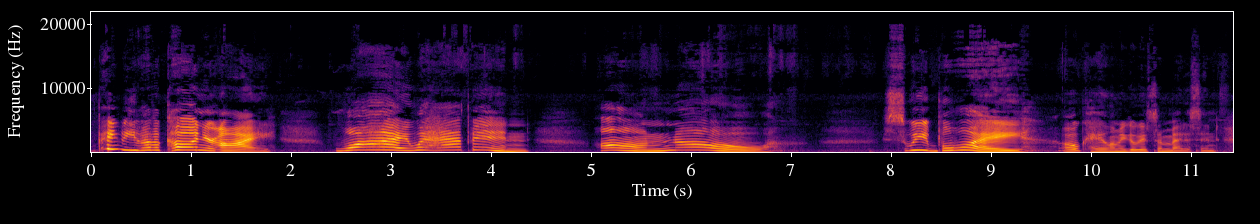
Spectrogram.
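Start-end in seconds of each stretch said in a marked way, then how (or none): 0.1-9.3 high gasp, then worried higher pitch; sudden worry over a hurt pet; alarmed concern. Real, not acted. Owner finding a cut near her horse's eye, alarmed high concern.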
